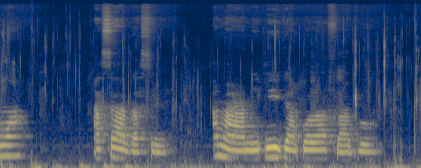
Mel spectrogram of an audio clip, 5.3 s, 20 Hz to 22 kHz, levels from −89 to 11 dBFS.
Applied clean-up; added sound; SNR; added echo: none; Cat; 13 dB; none.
